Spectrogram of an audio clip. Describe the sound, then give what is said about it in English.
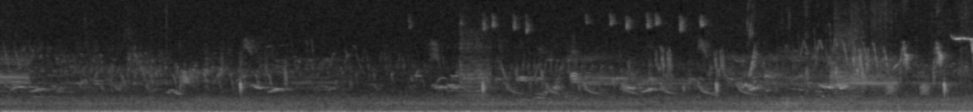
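A song sparrow sings a lively series of bright, high chirps and quick trills, repeated over a steady low rumble, with other birds calling faintly in the background. “Song sparrow.”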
